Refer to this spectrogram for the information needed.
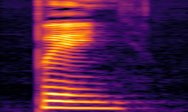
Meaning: stump, stub, rampike
- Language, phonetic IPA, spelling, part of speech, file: Ukrainian, [pɛnʲ], пень, noun, Uk-пень.ogg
